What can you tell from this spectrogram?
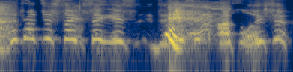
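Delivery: high-voiced mock astonishment; retold disbelief. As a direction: mimic a stunned question high in the voice. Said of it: "And Sherry's like".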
